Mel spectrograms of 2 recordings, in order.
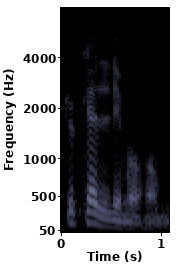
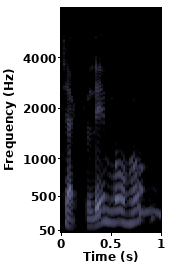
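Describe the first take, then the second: First: "tukallimuhum" as tu-KAL-li-mu-hum, quicker; second option, tukallimuhum. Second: "Taklimuhum" as tak-LEE-mu-hum, rising in question; first option, taklimuhum. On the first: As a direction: answer with "tukallimuhum", vowel after k and doubled l. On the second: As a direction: offer "Taklimuhum" with k straight onto l, pitch lifting. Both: Shown as a demonstration. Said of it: "either this or that".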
